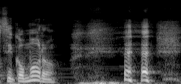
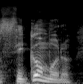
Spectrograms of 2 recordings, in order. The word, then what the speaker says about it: sicómoro: Entonces, eso me pasó a mí mucho tiempo repitiendo árbol sicomoro. Y era un árbol sicómoro.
